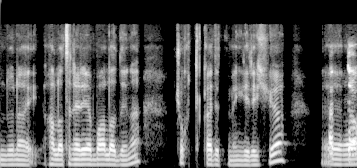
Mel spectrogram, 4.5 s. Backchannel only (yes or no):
no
